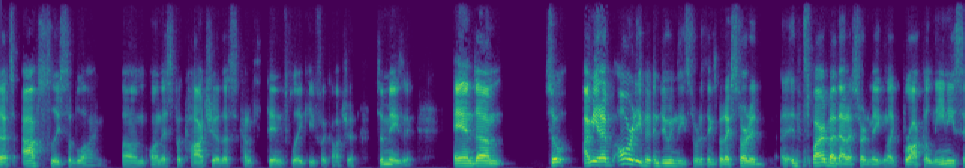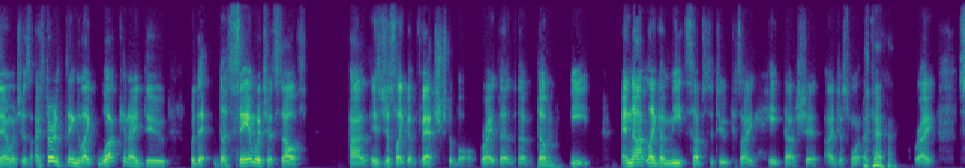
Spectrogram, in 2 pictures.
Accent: Pasadena, California, United States; also born or lived in Laguna Beach; I grew up basically in Pasadena, which is where Julia Child was from. We are food lovers in Pasadena, pie and burger, et cetera. But I spent my summers in Laguna Beach.

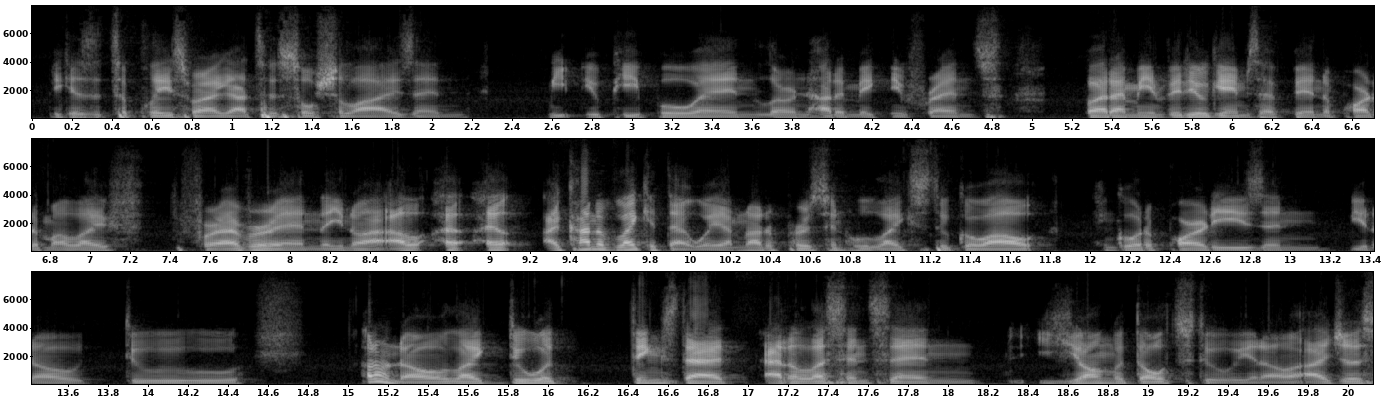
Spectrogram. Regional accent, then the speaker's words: New York City, New York, United States; What it is that I'm from New York, of course, and everyone there is just they always worry about how they look

